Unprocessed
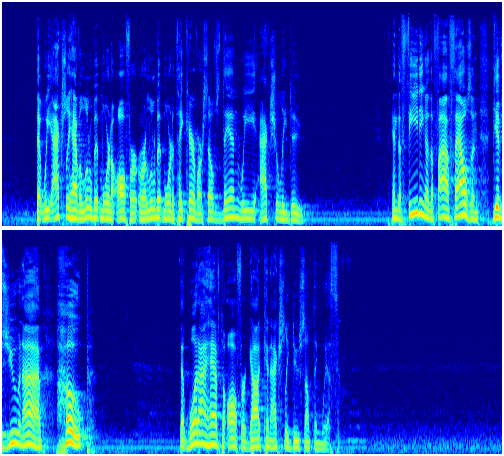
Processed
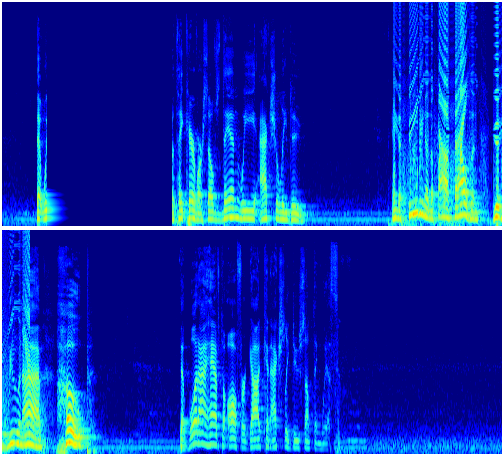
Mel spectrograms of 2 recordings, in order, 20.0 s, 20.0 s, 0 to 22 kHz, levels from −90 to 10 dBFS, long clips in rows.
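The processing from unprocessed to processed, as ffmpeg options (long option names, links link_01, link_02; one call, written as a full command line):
ffmpeg -i in.wav -filter_complex "[0:a]asettb=1/sr,asplit=3[link_01][link_02][link_03];[link_01]atrim=end=7.814[link_04];[link_02]atrim=start=7.81:end=10.55,asetpts=PTS-STARTPTS,afade=type=in:duration=0.004:curve=qsin,afade=type=out:start_time=2.736:duration=0.004:curve=qsin,acrusher=samples=15:mix=1:aa=0.000001:lfo=1:lforange=15:lforate=1.1[link_05];[link_03]atrim=start=10.546[link_06];[link_04][link_05]acrossfade=duration=0.004:curve1=hsin:curve2=qsin[link_07];[link_07][link_06]acrossfade=duration=0.004:curve1=qsin:curve2=hsin,asettb=1/sr,asplit=3[link_08][link_09][link_10];[link_08]atrim=end=13.584[link_11];[link_09]atrim=start=13.58:end=16.63,asetpts=PTS-STARTPTS,afade=type=in:duration=0.004:curve=qsin,afade=type=out:start_time=3.046:duration=0.004:curve=qsin,highpass=frequency=1100:poles=1[link_12];[link_10]atrim=start=16.626[link_13];[link_11][link_12]acrossfade=duration=0.004:curve1=hsin:curve2=qsin[link_14];[link_14][link_13]acrossfade=duration=0.004:curve1=qsin:curve2=hsin,asplit=3[link_15][link_16][link_17];[link_15]atrim=end=0.89,asetpts=PTS-STARTPTS,afade=type=out:start_time=0.886:duration=0.004:curve=hsin[link_18];[link_16]atrim=start=0.89:end=3.39,asetpts=PTS-STARTPTS,volume=0[link_19];[link_17]atrim=start=3.39,asetpts=PTS-STARTPTS,afade=type=in:duration=0.004:curve=hsin[link_20];[link_18][link_19][link_20]concat=n=3:v=0:a=1,equalizer=frequency=6700:width_type=o:width=2.7:gain=-4.5,bandreject=frequency=50.83:width_type=h:width=4,bandreject=frequency=101.66:width_type=h:width=4,bandreject=frequency=152.49:width_type=h:width=4,bandreject=frequency=203.32:width_type=h:width=4,bandreject=frequency=254.15:width_type=h:width=4,bandreject=frequency=304.98:width_type=h:width=4,bandreject=frequency=355.81:width_type=h:width=4,bandreject=frequency=406.64:width_type=h:width=4,bandreject=frequency=457.47:width_type=h:width=4,bandreject=frequency=508.3:width_type=h:width=4,bandreject=frequency=559.13:width_type=h:width=4,bandreject=frequency=609.96:width_type=h:width=4" out.wav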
